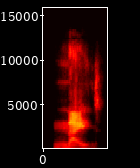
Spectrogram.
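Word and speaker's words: knight: in search of discoveries night notice the K is silent a medieval Soldier a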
